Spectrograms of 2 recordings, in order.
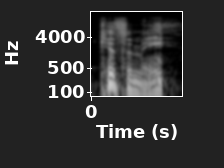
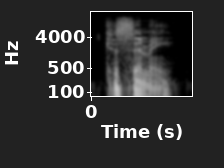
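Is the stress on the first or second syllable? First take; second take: first; second. First: The stress is on the first syllable. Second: The stress is on the second syllable. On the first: The speaker calls it wrong. "or as some people say, ... They say it wrong" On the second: The speaker calls it right. "I lived in Kissimmee"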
